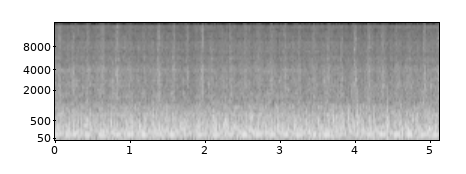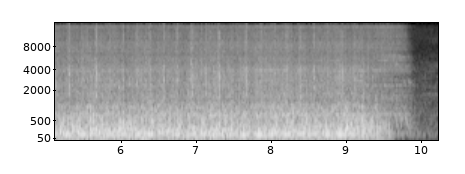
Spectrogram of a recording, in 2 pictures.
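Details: Classic V8 fitted with a Nippondenso alternator and external Ford Motorcraft regulator: steady, even idle with a deep, smooth burble and no knocks or misses until shutdown; engine running healthy and charging.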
